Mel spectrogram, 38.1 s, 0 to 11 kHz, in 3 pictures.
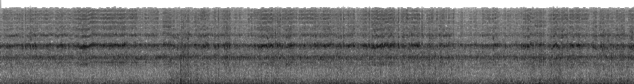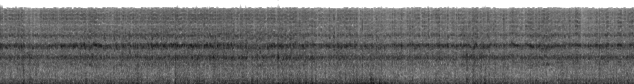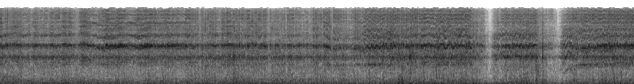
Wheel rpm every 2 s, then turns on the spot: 230, 230, 230, 230, 230, 230, 220, 230, 220, 230, 230, 230, 230, 230, 230, 230, 200, 140, 140.
none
